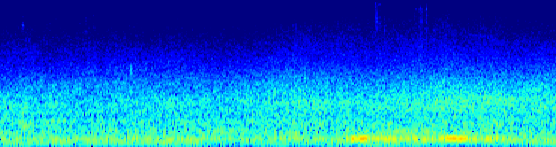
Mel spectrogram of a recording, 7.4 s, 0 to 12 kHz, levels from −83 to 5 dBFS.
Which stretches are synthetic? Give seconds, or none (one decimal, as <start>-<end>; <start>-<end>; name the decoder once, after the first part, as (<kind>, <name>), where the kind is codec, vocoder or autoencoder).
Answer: none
